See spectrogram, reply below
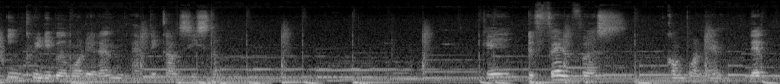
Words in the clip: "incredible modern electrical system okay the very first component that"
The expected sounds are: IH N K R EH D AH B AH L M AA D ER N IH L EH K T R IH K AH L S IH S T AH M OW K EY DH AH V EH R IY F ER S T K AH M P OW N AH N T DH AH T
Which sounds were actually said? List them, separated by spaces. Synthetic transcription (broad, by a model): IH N K R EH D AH B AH L M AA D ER IH N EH T IH K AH L S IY S T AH M OW K EY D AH F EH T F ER S K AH M P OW N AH N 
